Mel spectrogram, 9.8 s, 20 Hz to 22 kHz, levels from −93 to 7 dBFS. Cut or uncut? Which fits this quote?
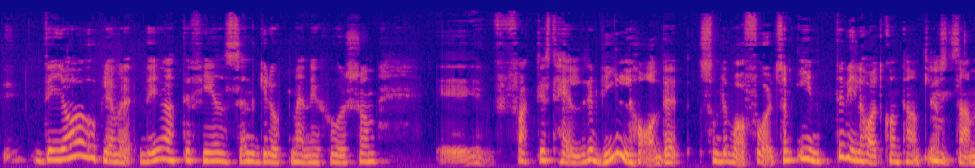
uncut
